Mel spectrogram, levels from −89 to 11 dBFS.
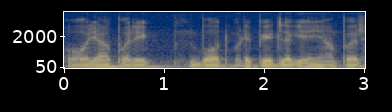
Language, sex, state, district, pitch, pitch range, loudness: Hindi, male, Himachal Pradesh, Shimla, 95 Hz, 90-95 Hz, -17 LUFS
